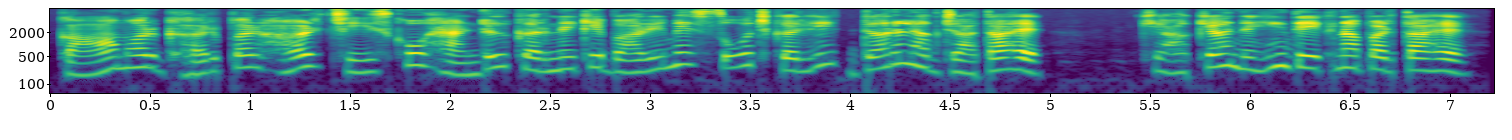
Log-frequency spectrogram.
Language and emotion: Hindi, fearful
